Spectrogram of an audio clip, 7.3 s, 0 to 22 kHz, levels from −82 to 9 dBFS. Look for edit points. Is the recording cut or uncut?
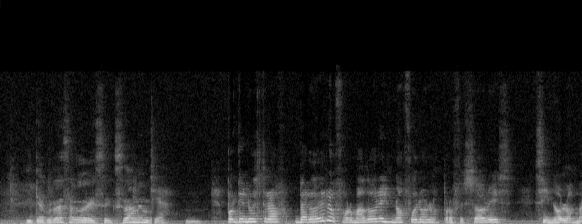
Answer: uncut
